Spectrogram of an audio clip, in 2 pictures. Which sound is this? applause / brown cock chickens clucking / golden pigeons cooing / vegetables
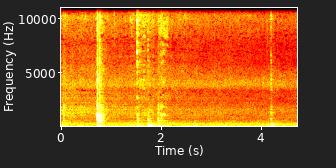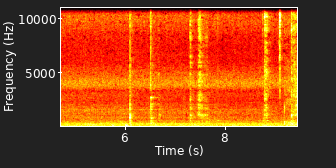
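vegetables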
